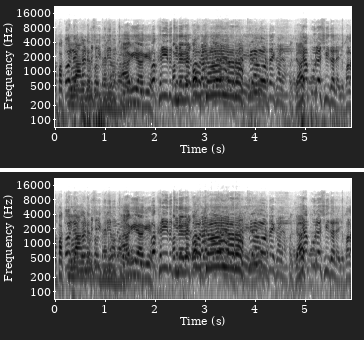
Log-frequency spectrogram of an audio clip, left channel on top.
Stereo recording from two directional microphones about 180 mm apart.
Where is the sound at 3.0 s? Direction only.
50° right (ahead or behind).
